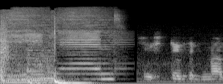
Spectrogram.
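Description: Pop music plays loudly.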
